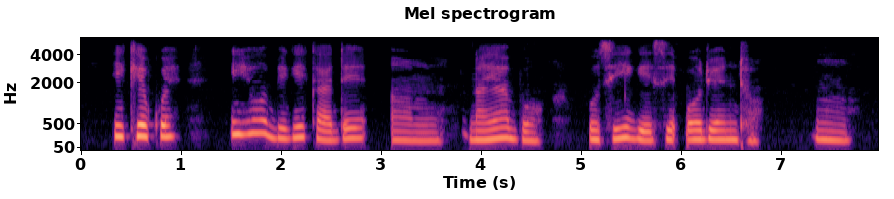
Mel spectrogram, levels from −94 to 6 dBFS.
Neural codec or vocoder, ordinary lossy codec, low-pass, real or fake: none; none; 5.4 kHz; real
